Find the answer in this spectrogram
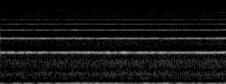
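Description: Soundtrack music: a single high bowed-string note held steady, without a break.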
